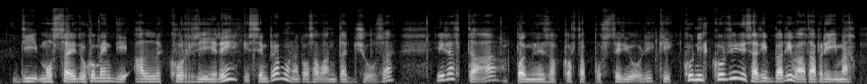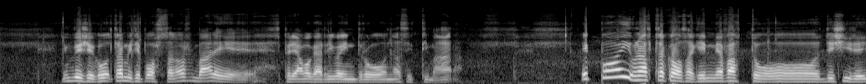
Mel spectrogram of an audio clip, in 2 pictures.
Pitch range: 125-155 Hz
